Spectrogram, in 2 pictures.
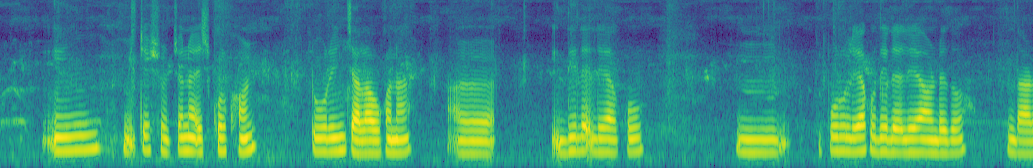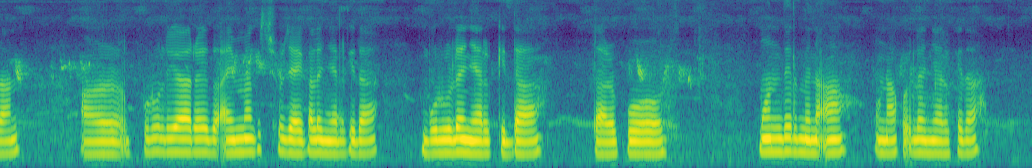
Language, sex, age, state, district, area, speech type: Santali, female, 18-30, West Bengal, Birbhum, rural, spontaneous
